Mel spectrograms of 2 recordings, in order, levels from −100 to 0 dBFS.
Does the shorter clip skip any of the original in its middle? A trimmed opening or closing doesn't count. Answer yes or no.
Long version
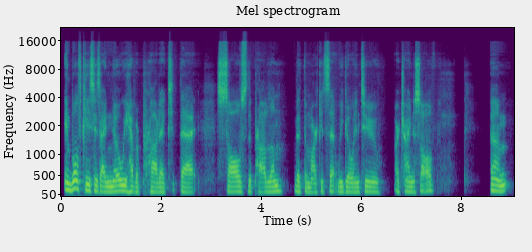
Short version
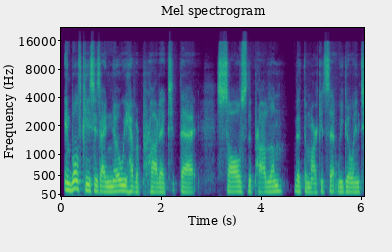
no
